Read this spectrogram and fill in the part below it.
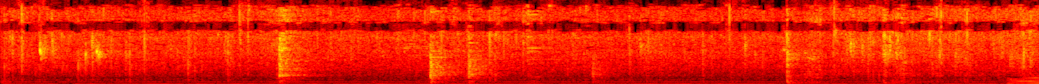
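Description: Chopped garlic frying in a generous amount of oil until reddish, a constant low sizzle with a few scattered scraping stirs, fairly quiet and without speech.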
